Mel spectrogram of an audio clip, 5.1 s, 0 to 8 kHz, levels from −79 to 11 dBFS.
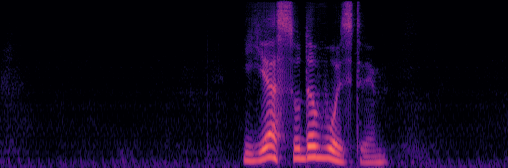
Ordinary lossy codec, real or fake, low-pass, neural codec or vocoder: none; fake; none; codec, 16 kHz, 0.3 kbps, FocalCodec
